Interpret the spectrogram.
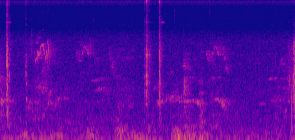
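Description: Faint outdoor ambience of birds chirping in the background, with a few sharp clicks scattered through it.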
